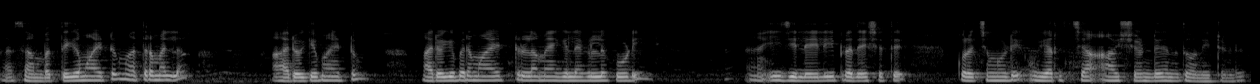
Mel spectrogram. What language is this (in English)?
Malayalam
